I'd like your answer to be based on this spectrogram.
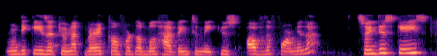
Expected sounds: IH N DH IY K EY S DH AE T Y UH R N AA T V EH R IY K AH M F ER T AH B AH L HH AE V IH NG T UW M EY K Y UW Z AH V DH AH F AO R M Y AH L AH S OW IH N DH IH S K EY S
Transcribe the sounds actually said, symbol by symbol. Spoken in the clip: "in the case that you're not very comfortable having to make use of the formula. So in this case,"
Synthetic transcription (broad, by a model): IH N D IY K EY S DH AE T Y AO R N AA T V EH R IY K AH M F ER T AH B AH L HH AE V IH NG T UW M EY K Y UW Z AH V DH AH F AO R M Y AH L AH S OW IH N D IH S K EY S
